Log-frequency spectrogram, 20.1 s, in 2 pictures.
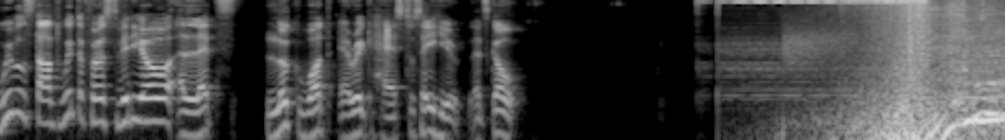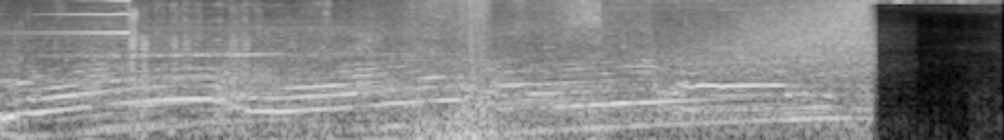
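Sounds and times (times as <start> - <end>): sports car engine accelerating: 9.4 - 18.9.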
